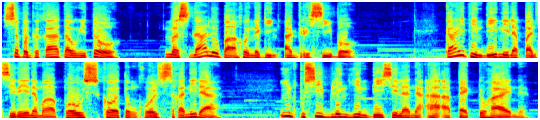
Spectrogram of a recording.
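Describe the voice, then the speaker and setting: Over faint background music, an actor with a mid-range, expressive voice narrates a radio drama in first person as a jealous young man brooding over his ex. His inner monologue is bitter and resentful, lightly acted and delivered at a moderate pace.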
